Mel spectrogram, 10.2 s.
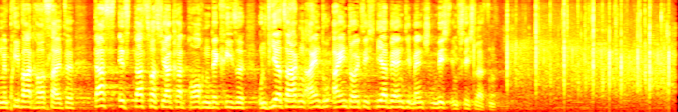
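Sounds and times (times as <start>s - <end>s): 
speech: 0.0s - 7.8s
applause in a parliamentary chamber: 7.1s - 10.1s.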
